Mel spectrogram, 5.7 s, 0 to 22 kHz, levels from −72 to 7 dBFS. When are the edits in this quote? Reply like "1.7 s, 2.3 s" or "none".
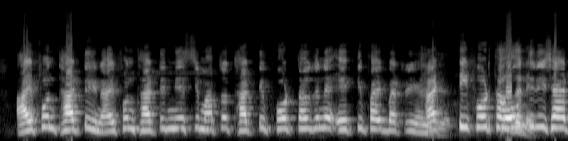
none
